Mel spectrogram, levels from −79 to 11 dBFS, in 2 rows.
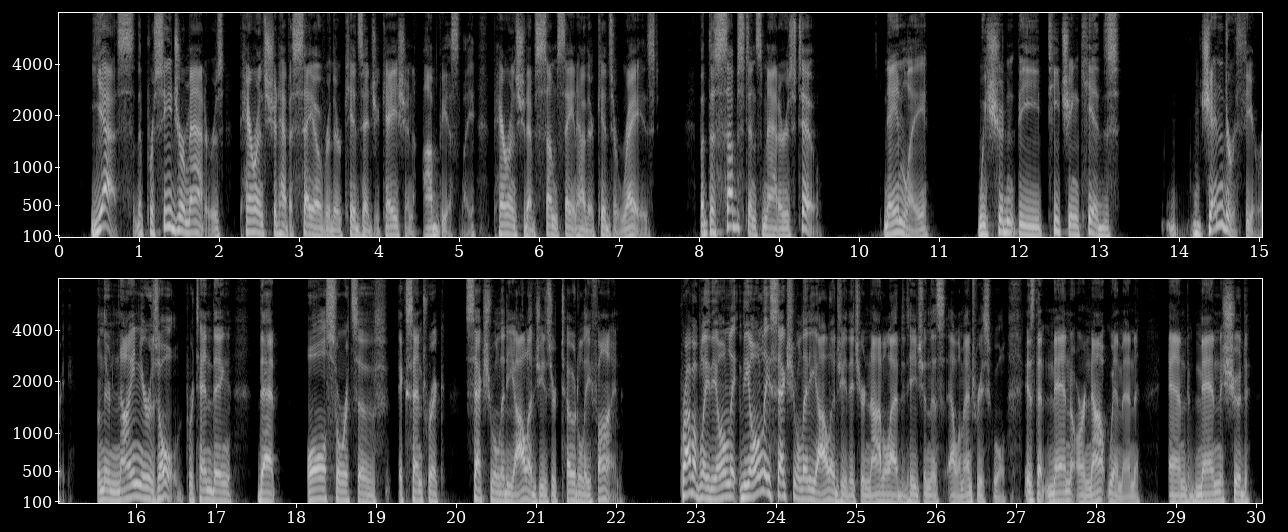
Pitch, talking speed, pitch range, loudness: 110 Hz, 160 wpm, 95-130 Hz, -17 LUFS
